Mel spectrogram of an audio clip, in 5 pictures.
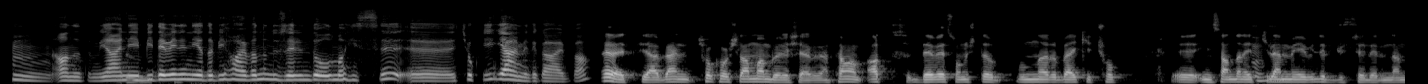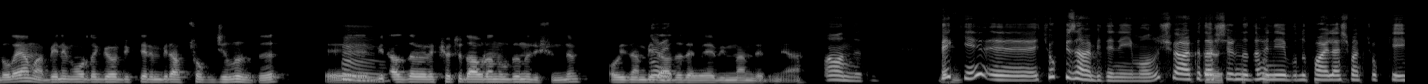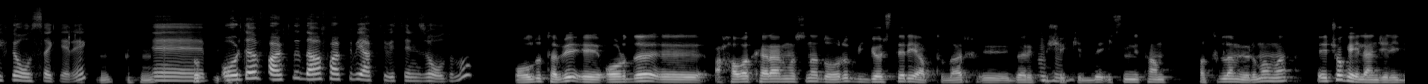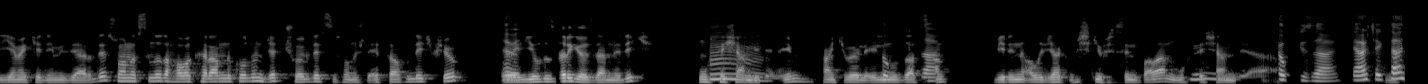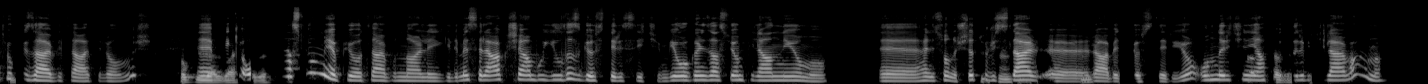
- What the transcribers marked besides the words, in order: other background noise; unintelligible speech; tapping; unintelligible speech
- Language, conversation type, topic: Turkish, podcast, Bana unutamadığın bir deneyimini anlatır mısın?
